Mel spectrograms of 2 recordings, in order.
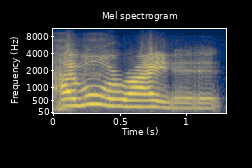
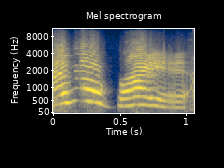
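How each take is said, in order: First: Said in the usual way. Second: Loud, slow mock threat; mock outrage. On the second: Host threatens to riot over Brienne, loud mock outrage. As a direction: declare it like a rioting fan.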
